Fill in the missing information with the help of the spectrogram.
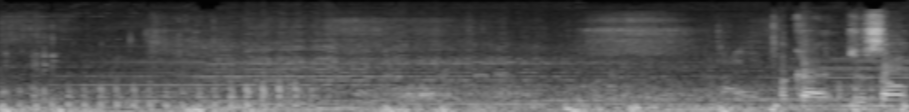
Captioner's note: suspenseful music; faint sound of heartbeat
